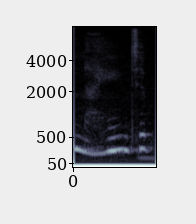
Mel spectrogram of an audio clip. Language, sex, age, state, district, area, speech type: Odia, female, 18-30, Odisha, Ganjam, urban, spontaneous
